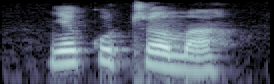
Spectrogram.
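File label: "некутшӧма", Komi, female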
